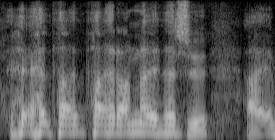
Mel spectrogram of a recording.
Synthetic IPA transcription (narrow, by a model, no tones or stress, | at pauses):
ɛnθaðθaðɛɾanːaðiθɛsːʏ | a̰ð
